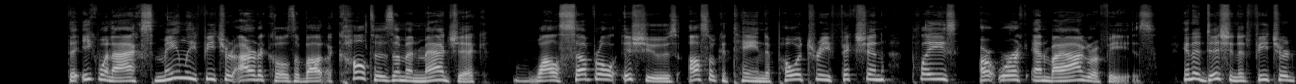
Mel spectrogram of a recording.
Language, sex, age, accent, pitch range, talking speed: English, male, 40-59, American, 160-215 Hz, 110 wpm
